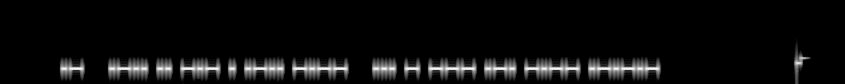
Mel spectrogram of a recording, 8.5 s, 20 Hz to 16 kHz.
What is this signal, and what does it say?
Morse code, heard as a keyed tone, about 30 wpm, 700 Hz. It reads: A LIKELY STORY.
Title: Sentences from Top 1000 Words - Review Part 4 - 30wpm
